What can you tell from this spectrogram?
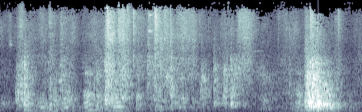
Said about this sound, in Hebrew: אפשר לפתוח כאן את הדלתות פה, לא?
